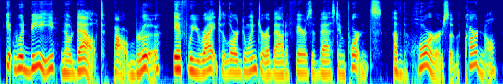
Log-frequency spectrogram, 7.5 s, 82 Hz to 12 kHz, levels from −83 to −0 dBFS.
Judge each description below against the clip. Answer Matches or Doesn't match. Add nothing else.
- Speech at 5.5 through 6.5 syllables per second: Doesn't match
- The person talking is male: Doesn't match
